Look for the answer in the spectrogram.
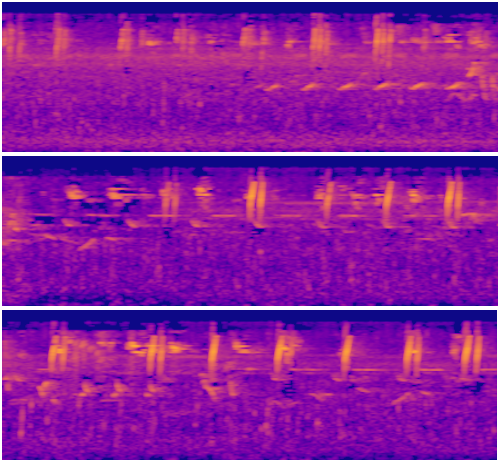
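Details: Coppery-headed emerald hummingbird (Microchera cupreiceps) in the wild giving sharp, very high ticking chips in irregular bursts, with a short run of softer repeated chirps early on and a faint insect hiss.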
